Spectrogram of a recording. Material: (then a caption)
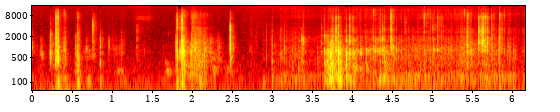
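Sequin fabric. Long acrylic nails scratch a small, flat, soft glitter sequin fabric zipper cosmetic pouch that appears empty. The result is dry, crinkly scratching with bright rustling bursts and a few louder scrapes, then a denser stretch of scratching toward the end.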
